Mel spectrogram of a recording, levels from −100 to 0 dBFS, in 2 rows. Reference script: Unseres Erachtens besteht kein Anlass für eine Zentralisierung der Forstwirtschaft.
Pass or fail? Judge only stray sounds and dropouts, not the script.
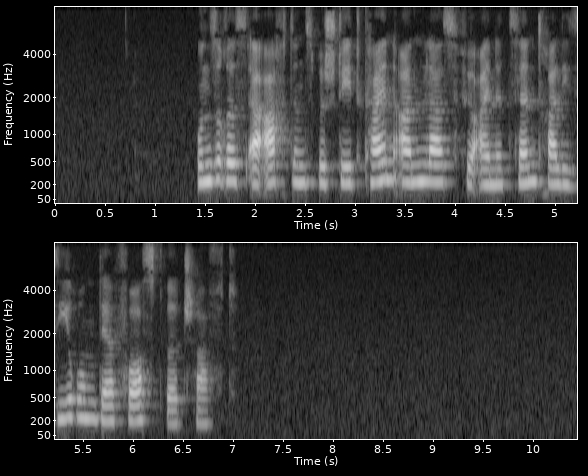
pass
